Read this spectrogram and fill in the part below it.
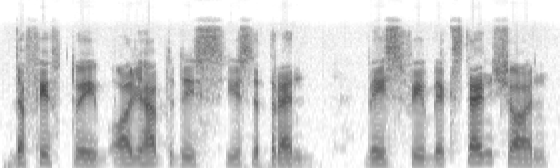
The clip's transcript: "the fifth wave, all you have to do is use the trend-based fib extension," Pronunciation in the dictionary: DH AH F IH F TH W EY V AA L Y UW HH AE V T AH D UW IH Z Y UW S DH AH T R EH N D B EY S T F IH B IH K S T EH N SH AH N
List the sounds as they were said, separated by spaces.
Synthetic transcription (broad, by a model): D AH F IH F T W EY B AA L Y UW HH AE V T AH D UW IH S Y UW S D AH T R EH N D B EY S F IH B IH K S T EH N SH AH N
